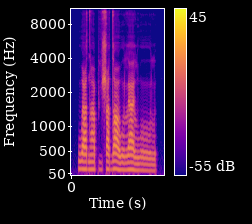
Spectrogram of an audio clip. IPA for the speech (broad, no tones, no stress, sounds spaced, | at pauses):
w i dˤ õ j p i̤ ʃ i dˤ a w o l a l w oː l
